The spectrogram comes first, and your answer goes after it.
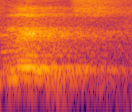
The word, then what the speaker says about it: Blades: The real pronunciation is Blades. Because my grandfather, my father's father, Blades, was an Englishman from St. Lucie. But in Panama, everybody always called me Blades and there was no problem.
